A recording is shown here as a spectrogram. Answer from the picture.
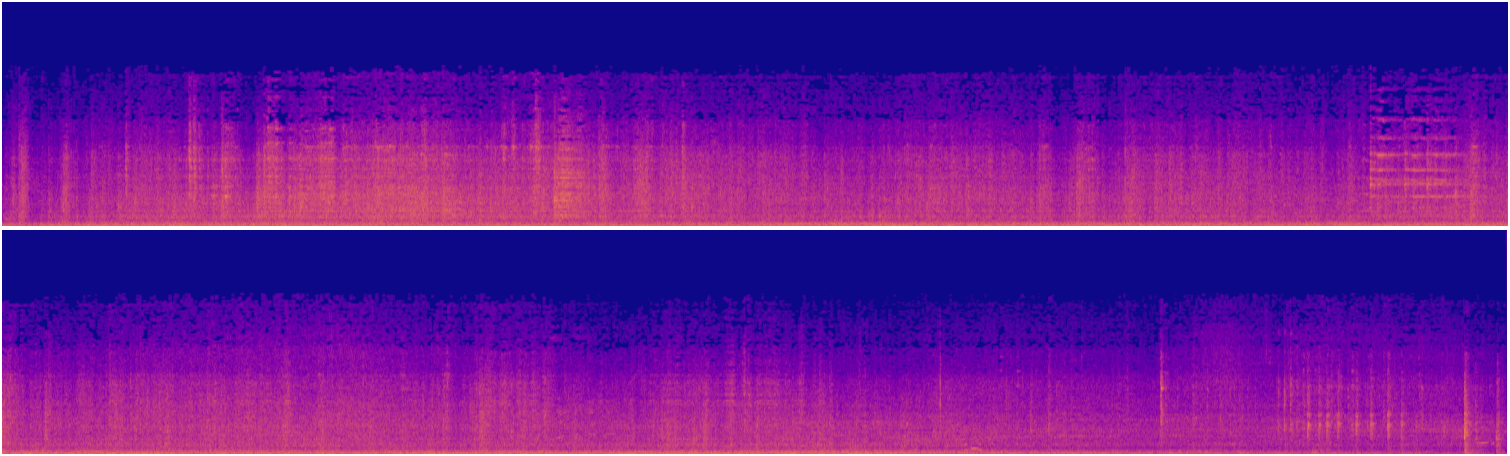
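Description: San Francisco cable car running uphill, the steady rumble and hum of the car on its rails and moving cable. A brief high ringing tone comes about halfway through, and the hum eases near the end.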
